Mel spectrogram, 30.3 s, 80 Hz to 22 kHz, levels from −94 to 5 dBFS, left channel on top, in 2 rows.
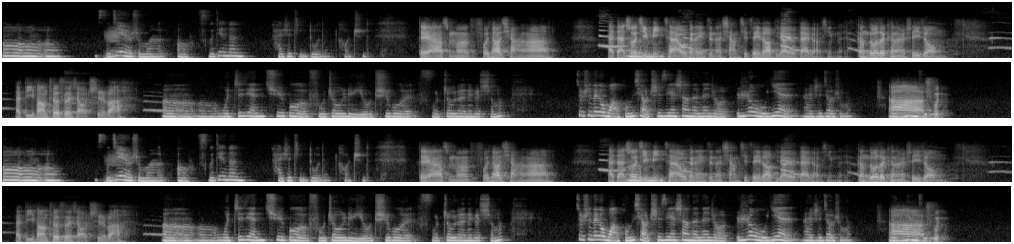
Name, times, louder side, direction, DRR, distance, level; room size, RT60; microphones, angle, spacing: voice 1, 0.0-0.9 1.6-3.7 4.1-5.4 5.7-5.8 9.4-9.8 17.5-21.3 21.6-22.7 23.8-27.9 28.5-29.2, right 1 dB, 25° right, 0.6 m, -24 dB
voice 2, 1.5-1.9 6.3-8.3 9.1-14.7 15.4-17.1 28.4-29.2, left 2 dB, 25° left, 1.5 m, -30 dB
sound 1, 8.9-9.4 10.2-10.9 11.7-12.1 12.7-13.5 13.8-14.3 14.8-15.3 16.0-16.9 17.3-18.0, left 5 dB, 60° left, 1.7 m, -40 dB
21.0 x 12.0 x 3.1 m
head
